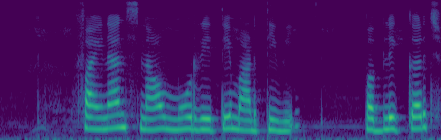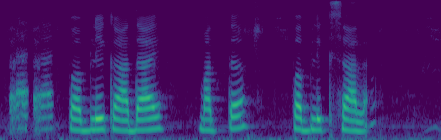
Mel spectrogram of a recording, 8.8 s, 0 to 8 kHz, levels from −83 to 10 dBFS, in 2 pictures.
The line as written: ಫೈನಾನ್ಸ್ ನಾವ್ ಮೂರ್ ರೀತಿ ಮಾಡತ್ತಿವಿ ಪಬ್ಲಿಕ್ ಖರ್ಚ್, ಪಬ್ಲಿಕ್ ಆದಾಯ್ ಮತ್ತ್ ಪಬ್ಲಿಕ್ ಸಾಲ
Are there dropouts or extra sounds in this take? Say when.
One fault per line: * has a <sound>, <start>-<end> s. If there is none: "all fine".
* has a laugh, 4.5-4.9 s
